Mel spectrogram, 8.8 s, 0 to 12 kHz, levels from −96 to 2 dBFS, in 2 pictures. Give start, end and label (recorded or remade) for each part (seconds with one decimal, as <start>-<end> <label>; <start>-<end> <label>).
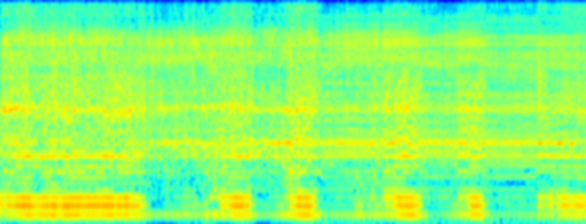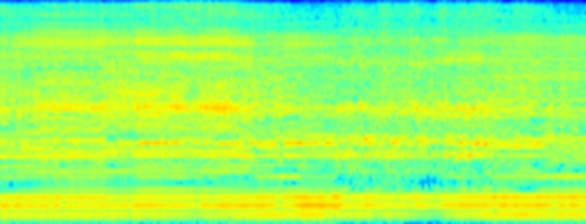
0.0-2.4 remade; 2.4-6.9 recorded; 6.9-8.1 remade; 8.1-8.8 recorded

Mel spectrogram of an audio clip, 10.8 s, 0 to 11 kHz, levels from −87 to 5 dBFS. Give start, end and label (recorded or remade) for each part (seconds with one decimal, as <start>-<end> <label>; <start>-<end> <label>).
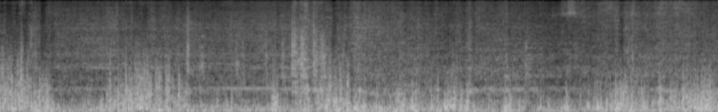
0.0-2.5 remade; 2.5-4.4 recorded; 4.4-8.7 remade; 8.7-9.2 recorded; 9.2-9.9 remade; 9.9-10.8 recorded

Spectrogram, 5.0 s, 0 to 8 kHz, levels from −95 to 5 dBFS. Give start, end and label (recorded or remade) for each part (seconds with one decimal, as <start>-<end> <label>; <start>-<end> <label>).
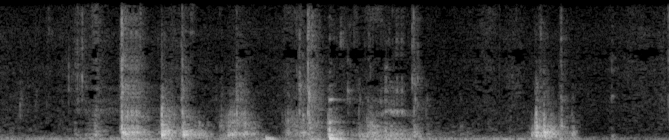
0.0-5.0 recorded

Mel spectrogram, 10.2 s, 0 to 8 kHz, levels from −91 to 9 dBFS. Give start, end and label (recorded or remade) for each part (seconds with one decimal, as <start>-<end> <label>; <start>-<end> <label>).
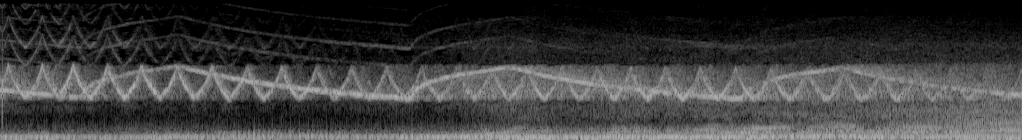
0.0-0.6 recorded; 0.6-10.2 remade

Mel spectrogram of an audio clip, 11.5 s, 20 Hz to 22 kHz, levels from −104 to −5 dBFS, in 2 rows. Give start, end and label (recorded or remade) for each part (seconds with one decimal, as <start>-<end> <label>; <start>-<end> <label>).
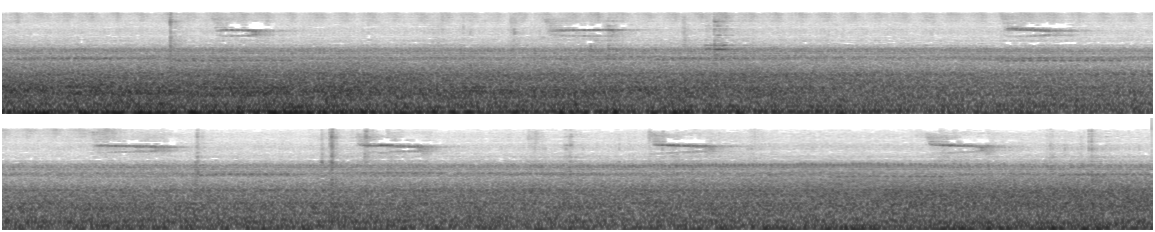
0.0-9.6 recorded; 9.6-10.4 remade; 10.4-11.5 recorded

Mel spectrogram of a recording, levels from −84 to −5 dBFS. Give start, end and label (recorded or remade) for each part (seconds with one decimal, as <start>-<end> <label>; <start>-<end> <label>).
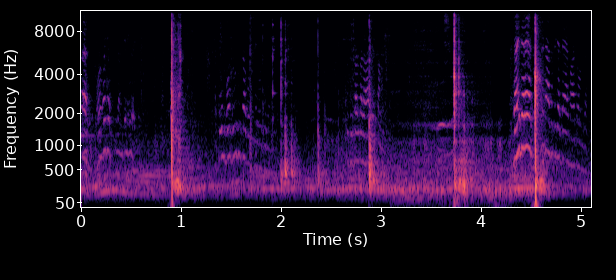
0.0-3.1 recorded; 3.1-4.3 remade; 4.3-5.1 recorded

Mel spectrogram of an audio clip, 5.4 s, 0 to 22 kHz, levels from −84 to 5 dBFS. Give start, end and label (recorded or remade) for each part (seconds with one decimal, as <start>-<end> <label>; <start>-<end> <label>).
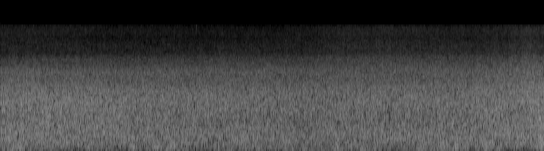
0.0-5.4 recorded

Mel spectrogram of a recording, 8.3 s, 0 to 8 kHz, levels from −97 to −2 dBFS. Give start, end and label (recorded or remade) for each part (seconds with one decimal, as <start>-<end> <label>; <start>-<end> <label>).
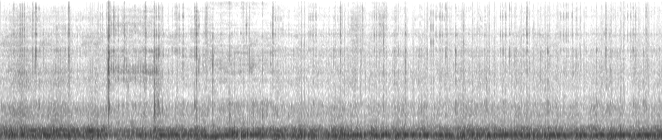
0.0-2.6 recorded; 2.6-3.4 remade; 3.4-8.3 recorded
